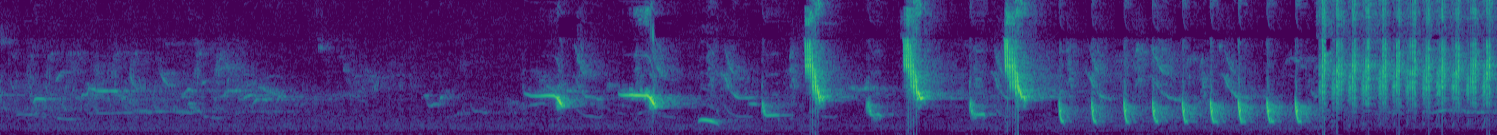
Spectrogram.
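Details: Common nightingale song opening with soft warbled twitters, building into loud whistled notes and sharp downslurs, then a quickening run of repeated clicks that ends in a dense buzzy rattle.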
